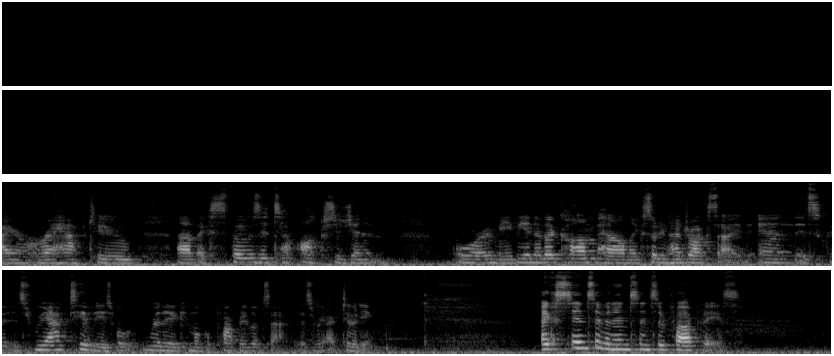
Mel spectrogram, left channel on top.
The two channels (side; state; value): left; silent; digital silence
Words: or I have to expose it to oxygen, or maybe another compound like sodium hydroxide, and it's reactivity is what really a chemical property looks at, is reactivity. Extensive and intensive properties.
